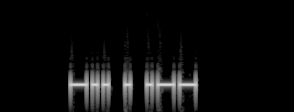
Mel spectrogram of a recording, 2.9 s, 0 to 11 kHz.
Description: Morse code, heard as a keyed tone, about 22 wpm, 700 Hz. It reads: DEW
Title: USA Call Sign Postfixes - 3 Letters 22wpm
